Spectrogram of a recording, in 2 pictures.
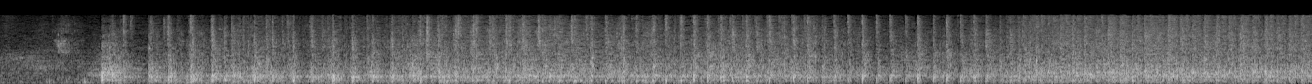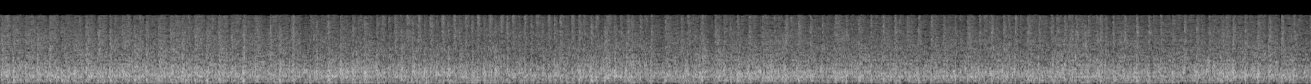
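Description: A washing machine spins fast outdoors with a loud, rattling roar.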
